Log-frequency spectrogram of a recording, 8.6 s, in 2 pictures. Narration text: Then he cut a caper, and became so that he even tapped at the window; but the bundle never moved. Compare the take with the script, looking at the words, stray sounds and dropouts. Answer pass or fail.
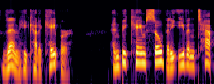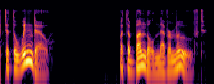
pass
